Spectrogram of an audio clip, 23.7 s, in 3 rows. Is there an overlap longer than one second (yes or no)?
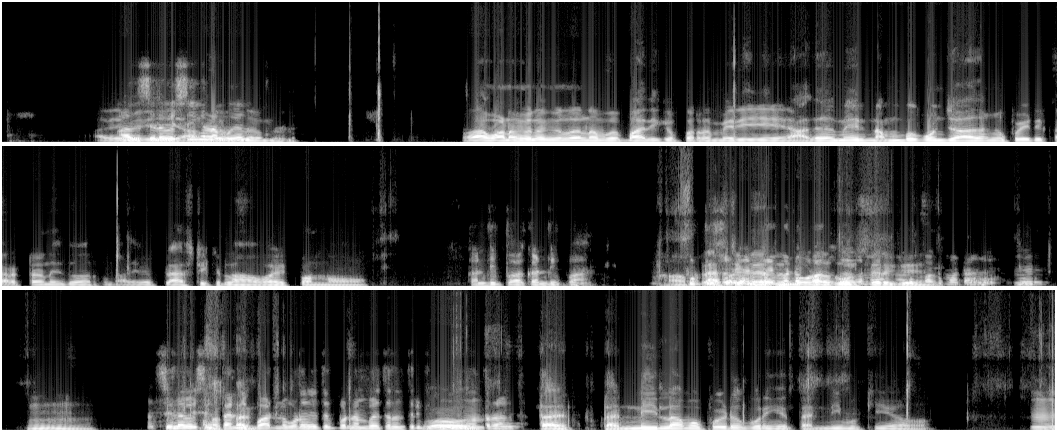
yes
